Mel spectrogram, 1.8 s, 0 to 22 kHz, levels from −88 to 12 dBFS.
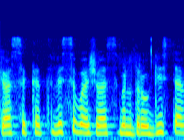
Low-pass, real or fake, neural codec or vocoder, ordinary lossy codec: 7.2 kHz; real; none; MP3, 64 kbps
